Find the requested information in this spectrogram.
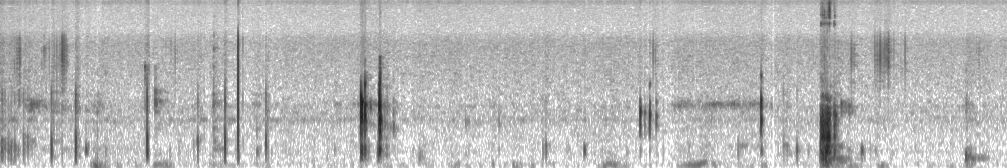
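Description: Scattered gurgles, squelches and short bubbling rumbles at irregular intervals in a quiet room; bowel sounds.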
